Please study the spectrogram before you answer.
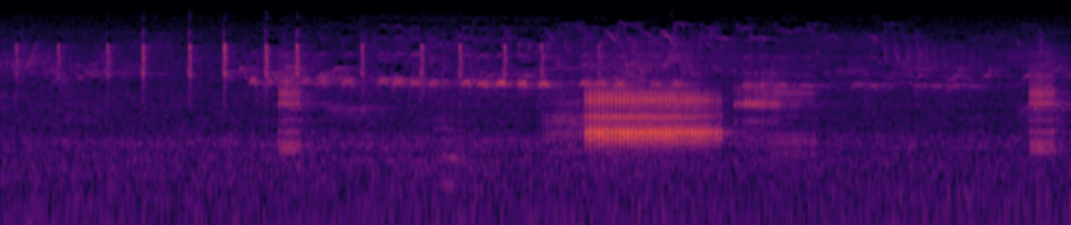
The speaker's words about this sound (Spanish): Y en cambio, escuchad qué distinto el hayedo de Zilbeti en el Pirineo Navarro. Los pájaros carpinteros.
